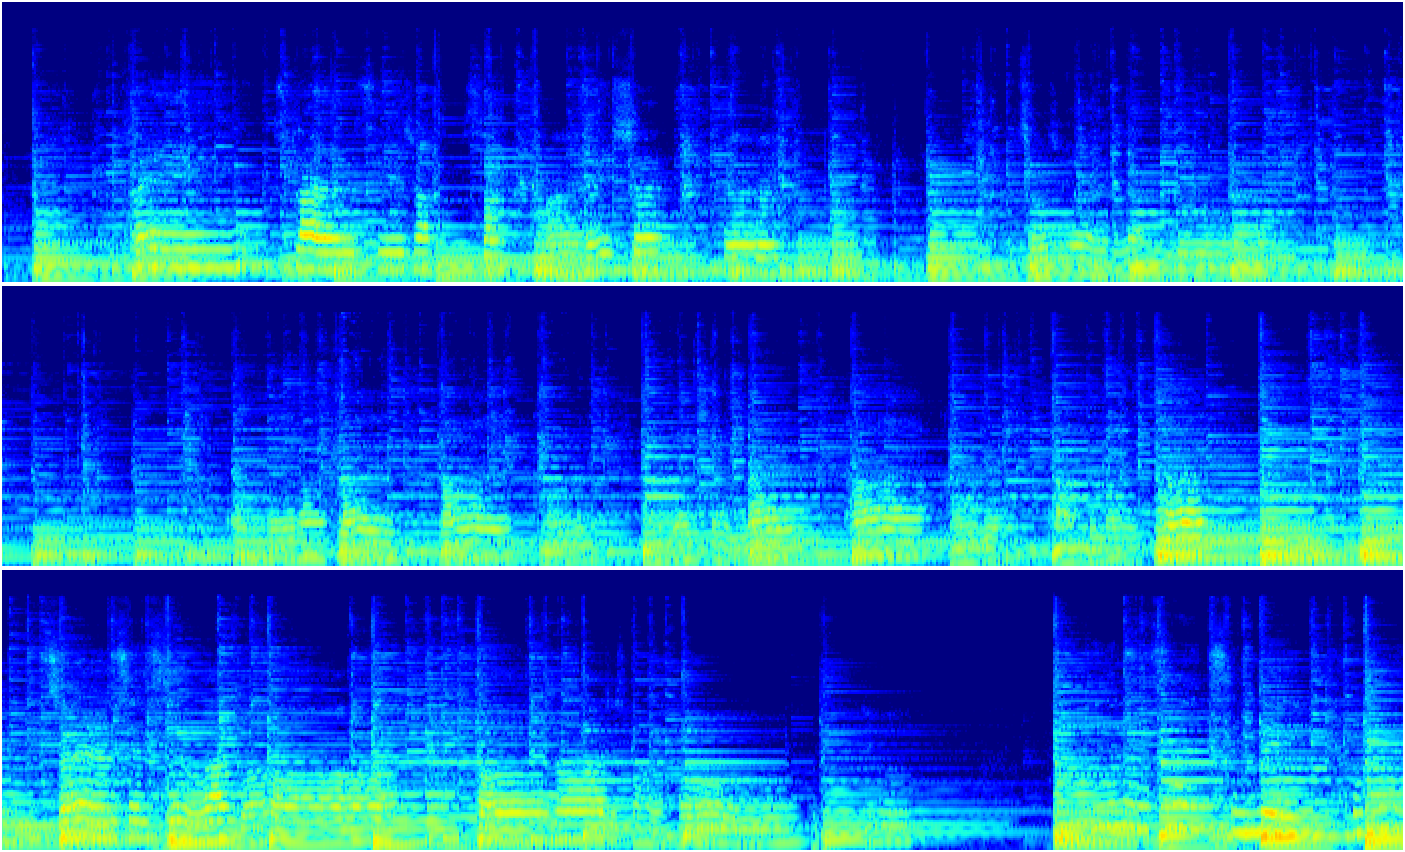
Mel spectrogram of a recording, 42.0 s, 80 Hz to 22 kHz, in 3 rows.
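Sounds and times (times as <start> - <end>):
acoustic guitar strumming: 0.0 - 42.0.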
